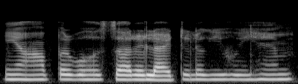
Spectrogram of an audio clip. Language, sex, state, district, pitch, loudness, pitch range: Hindi, female, Jharkhand, Palamu, 225 Hz, -16 LUFS, 220-230 Hz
